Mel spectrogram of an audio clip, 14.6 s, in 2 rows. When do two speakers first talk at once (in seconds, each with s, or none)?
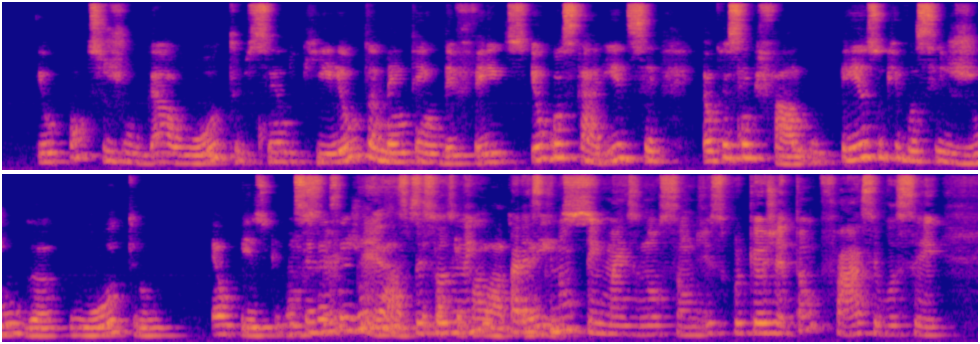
9.4 s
